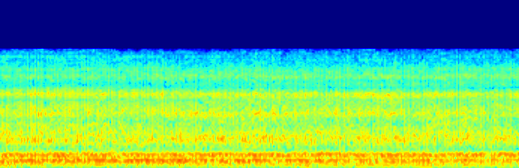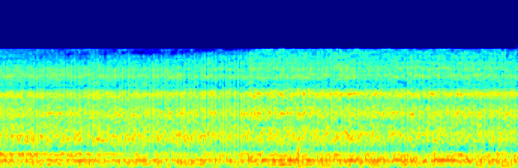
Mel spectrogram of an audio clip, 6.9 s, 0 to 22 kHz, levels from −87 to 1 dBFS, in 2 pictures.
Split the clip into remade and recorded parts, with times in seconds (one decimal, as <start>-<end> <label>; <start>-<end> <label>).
0.0-6.9 remade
